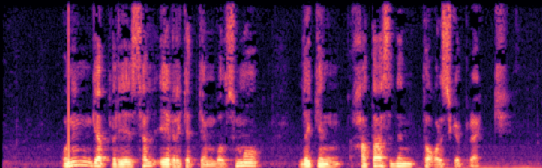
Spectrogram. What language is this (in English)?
Uyghur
